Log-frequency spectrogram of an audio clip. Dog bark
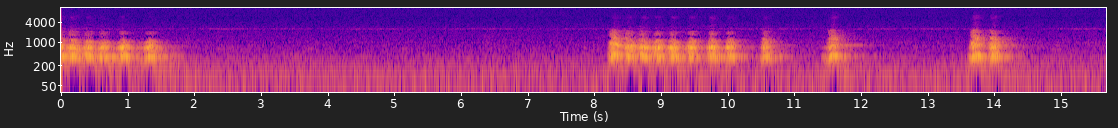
0:00.0 0:01.8, 0:08.2 0:12.1, 0:13.6 0:14.4

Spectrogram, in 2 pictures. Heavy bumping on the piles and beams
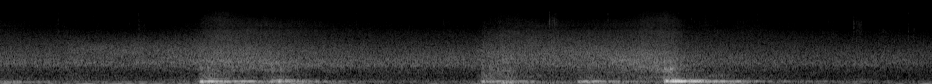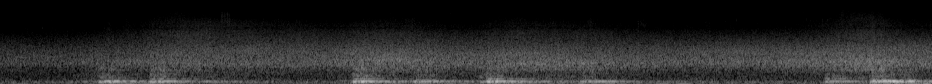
0:12.8 0:15.8, 0:17.6 0:18.6

